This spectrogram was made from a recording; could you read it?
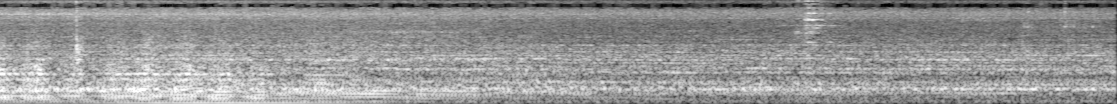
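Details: Replacement bench grinder after the old one burned out: smooth steady whirr with even low hum that fades as the wheels coast down cleanly; healthy normal running.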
